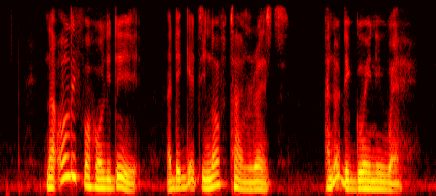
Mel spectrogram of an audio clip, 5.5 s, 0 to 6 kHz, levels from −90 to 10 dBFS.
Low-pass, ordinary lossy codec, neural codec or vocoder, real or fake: 5.4 kHz; none; codec, 16 kHz, 4 kbps, FreqCodec, larger model; fake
